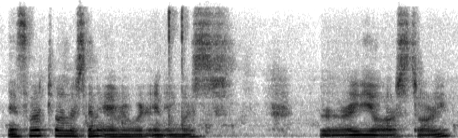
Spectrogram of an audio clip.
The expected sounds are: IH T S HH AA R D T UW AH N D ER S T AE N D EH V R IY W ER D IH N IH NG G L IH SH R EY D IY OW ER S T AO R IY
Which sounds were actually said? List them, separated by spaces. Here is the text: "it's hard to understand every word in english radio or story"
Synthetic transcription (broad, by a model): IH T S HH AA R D T UW AH N D ER S T AE N D EH V R IY W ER IH N IH NG G L IH SH R EY D IY OW S T AO R IY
